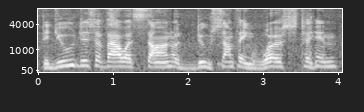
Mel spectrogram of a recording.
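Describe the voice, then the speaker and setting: A man's voice: sits high, a little slow, pitched above the performer's own voice. A man voicing a commanding, urgent woman ghost investigator in a story, speaking in an insistent, formal way.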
